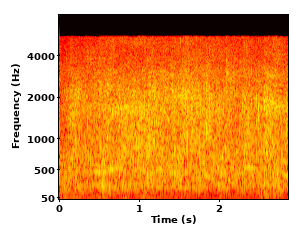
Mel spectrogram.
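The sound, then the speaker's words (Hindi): A crowd applauds steadily for about three seconds, a dense, even wash of many hands clapping at once with no voices rising above it. “अच्छा ताली क्यों बजाई?”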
